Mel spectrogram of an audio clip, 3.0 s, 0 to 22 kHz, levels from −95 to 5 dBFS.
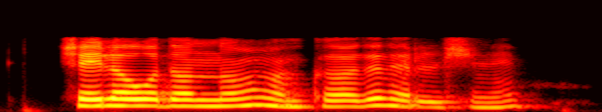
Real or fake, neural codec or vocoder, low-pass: fake; autoencoder, 48 kHz, 32 numbers a frame, DAC-VAE, trained on Japanese speech; 5.4 kHz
